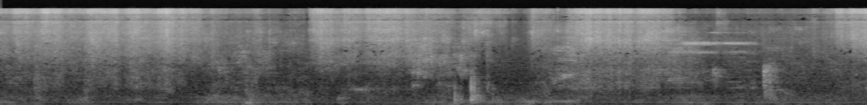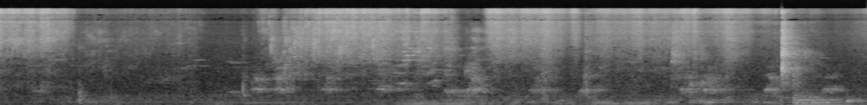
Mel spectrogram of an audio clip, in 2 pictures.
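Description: Water running from a kitchen tap into the sink, on and off, with a plastic bag rustling close by.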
